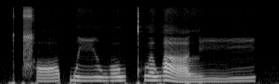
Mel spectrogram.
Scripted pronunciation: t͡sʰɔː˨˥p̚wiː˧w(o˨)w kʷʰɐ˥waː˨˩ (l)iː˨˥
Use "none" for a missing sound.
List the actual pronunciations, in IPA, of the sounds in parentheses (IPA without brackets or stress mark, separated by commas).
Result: o˥, l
